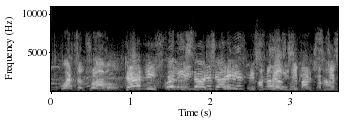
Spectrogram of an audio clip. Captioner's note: both shouting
